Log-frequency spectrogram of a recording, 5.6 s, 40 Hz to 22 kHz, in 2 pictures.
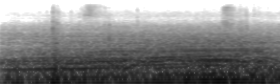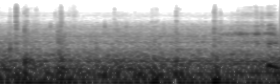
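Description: A 1999 BMW E36 M3 with its inline-six S52 engine and the AC on, heard from inside while driving: a steady low engine drone and road rumble, with revs settling down, and no talking.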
